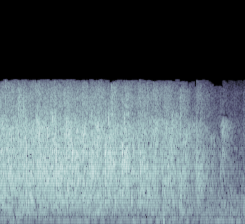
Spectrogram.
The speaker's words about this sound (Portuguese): Para fazer a abertura oficial do evento, eu convido e peço que recebam com uma salva de palmas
